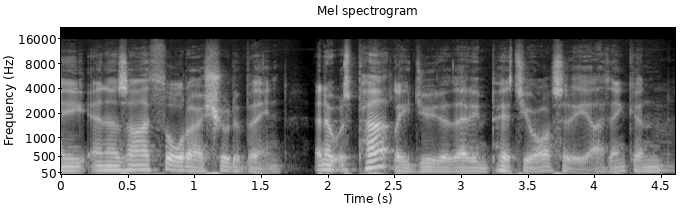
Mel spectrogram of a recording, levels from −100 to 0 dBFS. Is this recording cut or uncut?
uncut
